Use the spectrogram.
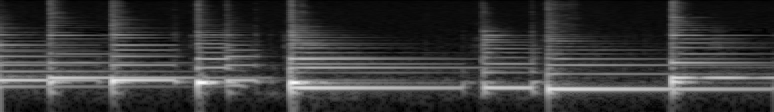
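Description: A ukulele plays the closing verse-ending phrase of a song in plucked single notes and chords, each ringing briefly before the next, clear and close with no voices.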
